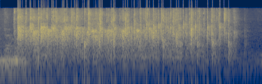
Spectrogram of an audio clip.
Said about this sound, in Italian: Allora, lo accoglierei con un applauso.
